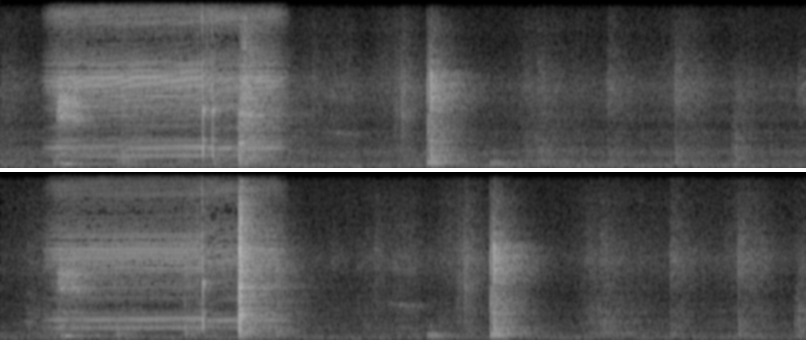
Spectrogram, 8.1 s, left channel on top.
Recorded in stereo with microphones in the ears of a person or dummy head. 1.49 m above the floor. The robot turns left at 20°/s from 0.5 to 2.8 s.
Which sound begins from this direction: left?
Whispering, at 0.6 s.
